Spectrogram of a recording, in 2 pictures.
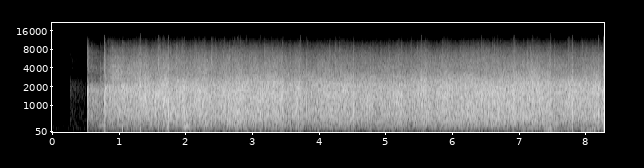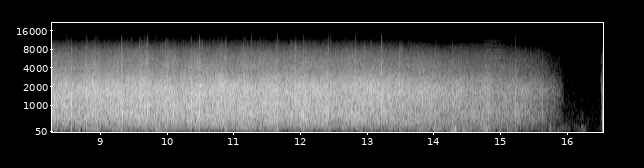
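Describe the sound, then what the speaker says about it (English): Sustained audience applause fills a lecture hall after a Boyle Lecture on science and religion, a dense steady clapping from a large crowd lasting about fifteen seconds before fading out. "I think the applause has been very eloquent"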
